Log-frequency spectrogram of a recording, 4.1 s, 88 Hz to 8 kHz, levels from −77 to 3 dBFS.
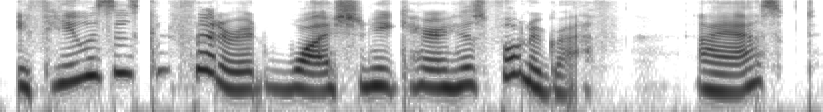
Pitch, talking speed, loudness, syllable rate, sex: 275 Hz, 190 wpm, -16 LUFS, 6.9 syllables/s, female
